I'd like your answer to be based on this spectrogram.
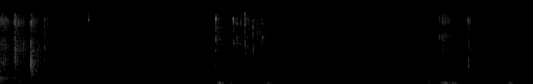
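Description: A small craft knife carves a hand-sized, solid white bar of dry soap, and crumbly flakes fall off. Quiet, bright, crisp scraping and crunching bursts come in irregular clusters, separated by near-silence.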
